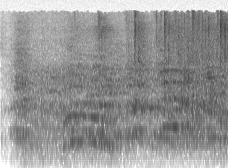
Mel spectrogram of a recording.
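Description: A small group of scientists in a museum breaks into applause, steady clapping mixed with cheering voices, rising quickly and holding for a couple of seconds at moderate loudness.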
